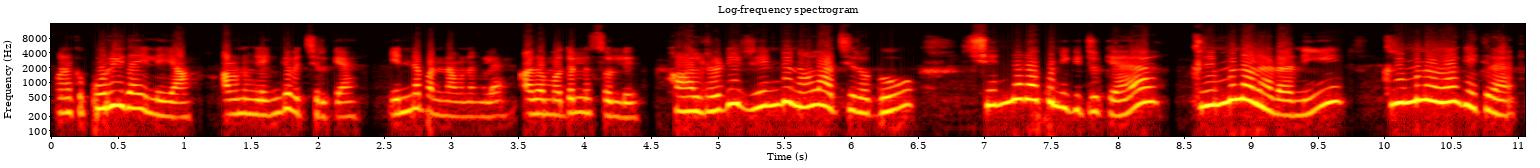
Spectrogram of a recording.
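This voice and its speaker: A woman's voice: a little high, no room sound, close to an everyday voice, low-quality recording. A woman voicing a worried, reproachful young woman in a cartoon who lectures and scolds her friend. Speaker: voice actor. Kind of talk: cartoon dub acting.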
